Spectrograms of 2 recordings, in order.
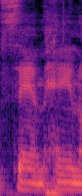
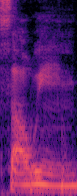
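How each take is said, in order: First: It is pronounced just as it is spelled. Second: It is pronounced unlike its spelling. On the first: The speaker calls it wrong. "which is not pronounced that way" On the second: The speaker calls it right. "I believe it's actually pronounced Samhain"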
